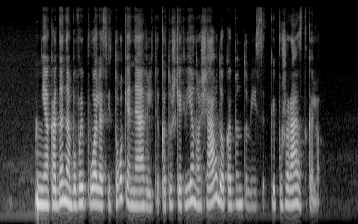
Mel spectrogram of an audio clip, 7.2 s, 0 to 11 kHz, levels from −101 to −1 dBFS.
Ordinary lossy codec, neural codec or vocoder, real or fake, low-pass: MP3, 96 kbps; none; real; 9.9 kHz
